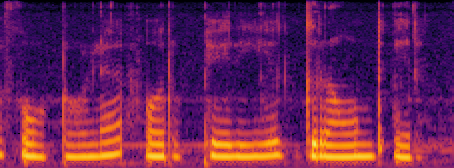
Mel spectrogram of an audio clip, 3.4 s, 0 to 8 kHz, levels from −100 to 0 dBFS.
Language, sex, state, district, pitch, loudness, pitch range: Tamil, female, Tamil Nadu, Nilgiris, 215 Hz, -18 LUFS, 210-225 Hz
